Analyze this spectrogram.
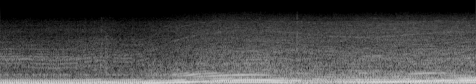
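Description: Can-Am Maverick R side-by-side engine idling, then revved twice: its pitch rises and falls about a second and a half in, and climbs again near the end.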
